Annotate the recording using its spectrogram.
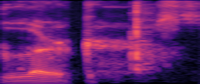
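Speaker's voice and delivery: deep, low whispered voice. Joining others in saying one word for fun: low voice. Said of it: "let's go for a low voice".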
